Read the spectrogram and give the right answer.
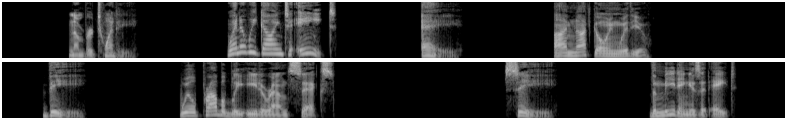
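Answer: B: We'll probably eat around 6.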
